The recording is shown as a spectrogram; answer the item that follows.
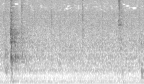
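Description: A sharp tap of a garlic press knocking against a wooden spoon as the garlic is pressed and scraped off, with a fainter tap near the end, over a faint steady sizzle of cabbage, beets and onion frying in the pot.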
